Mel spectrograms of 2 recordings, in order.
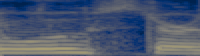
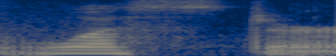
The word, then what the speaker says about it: Worcester: We say Worcester, though it's spelled Worcester.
